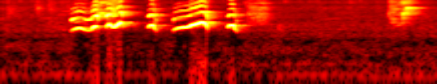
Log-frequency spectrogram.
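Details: Budgerigar, called parkit australia or falk, producing a short run of bright, upswept chirps lasting about a second and a half, then one faint later note amid quiet.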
